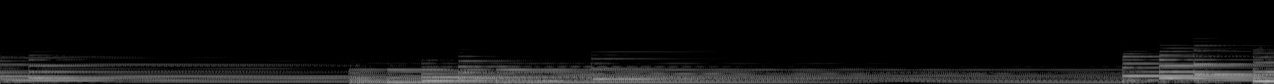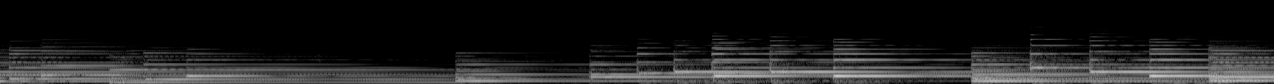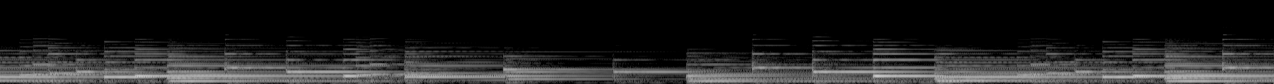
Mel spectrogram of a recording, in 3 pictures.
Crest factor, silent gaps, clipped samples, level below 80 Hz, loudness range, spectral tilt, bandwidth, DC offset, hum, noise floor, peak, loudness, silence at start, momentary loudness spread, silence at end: 18 dB; none; under 0.1%; -58 dBFS; 16 LU; -11.5 dB/octave; 4.2 kHz; under 0.1%; none; -50 dBFS; -10 dBFS; -26 LUFS; 0 s; 22 LU; 0 s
